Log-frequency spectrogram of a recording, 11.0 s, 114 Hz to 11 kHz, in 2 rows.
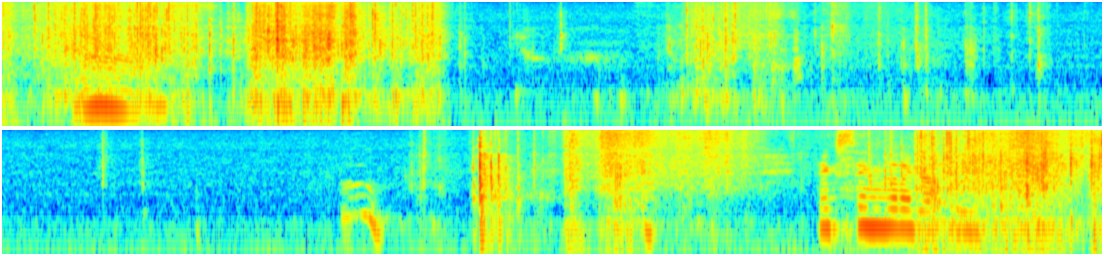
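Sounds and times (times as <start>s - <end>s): plastic bag rustling: 0.0s - 2.4s, 3.3s - 5.2s, 7.6s - 11.0s.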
